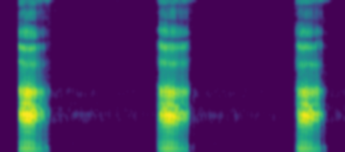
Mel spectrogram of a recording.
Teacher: Namun alif ieu keluarna tina pangkal tenggorokan. A, a, a, alif gitu nya.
